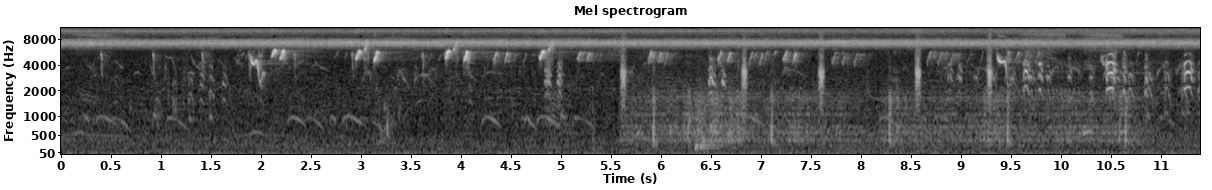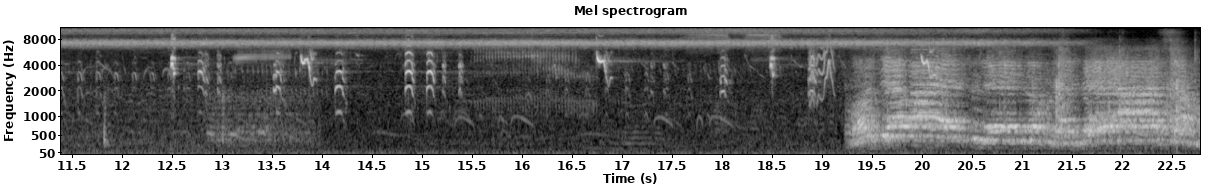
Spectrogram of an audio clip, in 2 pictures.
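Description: Wild birds chirping and calling over a steady high hiss of outdoor ambience. About three-quarters of the way through, choir singing comes in and becomes the loudest sound.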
